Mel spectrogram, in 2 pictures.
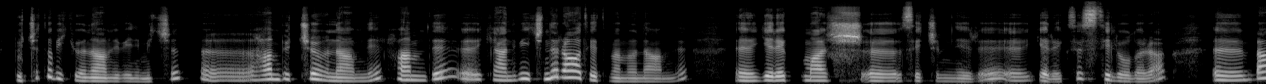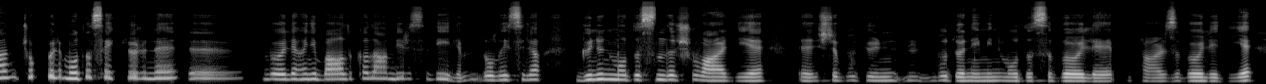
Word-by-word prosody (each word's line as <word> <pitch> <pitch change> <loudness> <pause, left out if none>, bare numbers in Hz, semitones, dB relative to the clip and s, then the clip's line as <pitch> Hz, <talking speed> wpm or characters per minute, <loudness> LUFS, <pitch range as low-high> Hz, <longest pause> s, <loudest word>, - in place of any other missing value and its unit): Bütçe 185 - -5
tabii 315 -5 -3
ki 190 - -9
önemli 155 -3 0
benim 140 -2 -8
için. 145 - -4 0.2
Eee, 180 -3 -6
hem 230 +3 +2
bütçe 245 +1 +2
önemli 160 - -2
hem 205 -2 +2
de, 295 - -1
eee, 230 -3 -2
kendimi 205 +2 -1
içinde 265 +6 +2
rahat 315 -6 +5
etmem 160 -7 -3
önemli. 140 - -8 0.5
Eee, 170 -1 +1
gerek 190 +1 +2
kumaş, 180 -2 +7
ııı, 160 -2 -2
seçimleri, 145 -4 -5
eee, 235 -9 -5
gerekse 165 - -5
stil 230 -6 +5
olarak. 145 - -6 0.4
Eee, 200 -1 +1
ben 305 +3 +3
çok, 335 +3 -8
böyle, 335 -3 +1
moda 275 +2 +2
sektörüne, 285 -1 +3
eee, 275 +1 -7 0.3
böyle, 240 0 +1
hani, 240 0 -2
bağlı 240 +2 -1
kalan 275 -1 -5
birisi 260 -2 -10
değilim. 230 -4 -7
Dolayısıyla 210 +2 0 0.4
günün 220 +5 +2
modasında 215 0 +5
"Şu 215 +1 -3
var." 175 -2 +1
diye, 170 +1 -2 0.3
eee, 165 -1 -5
işte, 175 +1 -4
"Bugün 180 -1 -7 0.2
n 170 -3 -18
bu 190 -2 -6
dönemin 170 0 -3
modası 170 -1 +2
böyle, 155 -2 +2 0.2
tarzı 155 0 -5
böyle." 165 -3 -1
diye, 165 +5 0
190 Hz, 135 wpm, -24 LUFS, 165-245 Hz, 0.5 s, kumaş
